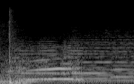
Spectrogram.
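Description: Steers or other farm cattle give one drawn-out moo, starting with a brief rough burst and settling into a sustained tonal low that trails off, close and fairly loud, with no voices over it.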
